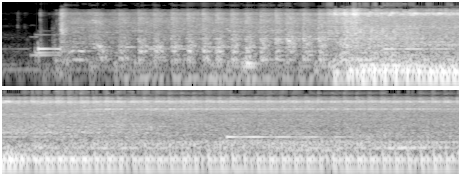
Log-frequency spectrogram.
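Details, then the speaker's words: Car just after fuel lines reinstalled and misfire repairs, intake box off, extra quart of oil added, first start: cranks, catches, then runs ragged and stumbling about four beats a second, smoking the garage; misfire persists. "This sounds like dookie. It doesn't look like it's driving good."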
